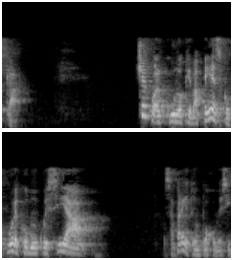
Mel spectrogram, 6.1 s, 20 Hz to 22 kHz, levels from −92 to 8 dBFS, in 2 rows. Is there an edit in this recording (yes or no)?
yes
